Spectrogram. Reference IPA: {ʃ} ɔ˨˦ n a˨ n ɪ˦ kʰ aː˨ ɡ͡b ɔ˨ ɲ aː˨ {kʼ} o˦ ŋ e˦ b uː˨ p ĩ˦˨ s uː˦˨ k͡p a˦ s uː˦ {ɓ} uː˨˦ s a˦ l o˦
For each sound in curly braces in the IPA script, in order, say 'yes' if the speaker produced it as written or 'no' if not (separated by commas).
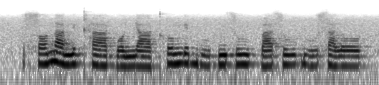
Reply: no, no, yes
